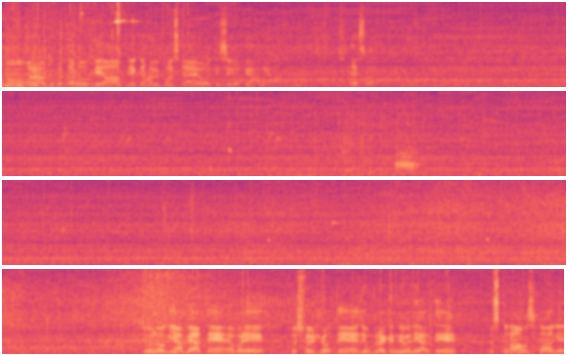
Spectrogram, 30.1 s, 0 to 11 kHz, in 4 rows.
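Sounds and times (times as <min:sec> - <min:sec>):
traffic and engine noise: 0:00.0 - 0:30.0
vehicle horn toot: 0:12.8 - 0:13.2.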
